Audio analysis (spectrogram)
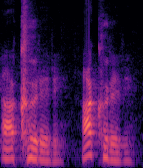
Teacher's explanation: the K when I pronounce it, it sounds like G, at least in Icelandic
